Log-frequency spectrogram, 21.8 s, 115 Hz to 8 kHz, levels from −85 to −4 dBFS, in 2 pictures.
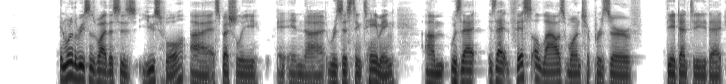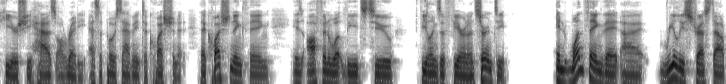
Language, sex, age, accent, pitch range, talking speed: English, male, 20-39, American, 90-110 Hz, 170 wpm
